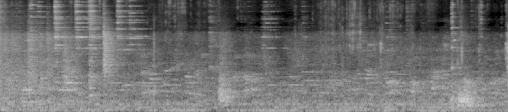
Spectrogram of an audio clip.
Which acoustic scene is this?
restaurant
